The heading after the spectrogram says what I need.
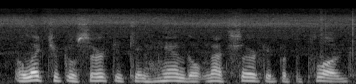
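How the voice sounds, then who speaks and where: Someone talks in a New York accent against noticeable background noise. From New York City (Bronx). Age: 60s. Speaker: hobbyist vlogger. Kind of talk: casual vlog talk. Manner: halting, many fillers.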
